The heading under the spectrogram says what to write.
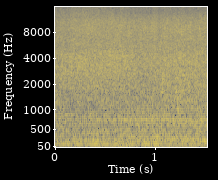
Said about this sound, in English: we are getting bus sounds.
